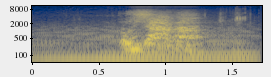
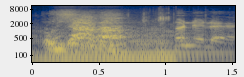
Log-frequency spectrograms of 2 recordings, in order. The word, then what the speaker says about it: uShaka: Ushaka. That was his name being pronounced correctly. Once more. Ushaka.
